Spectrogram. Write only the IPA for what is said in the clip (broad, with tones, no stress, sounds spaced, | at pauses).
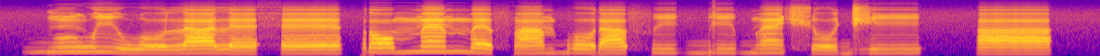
ɡ͡b ũ˦ w i˦˨ w o˨ l a˧ l ɛ˨ h ɛ˧ | ɾ ɔ˧ m ɛ̃˦ m ɛ˦˨ f ã˨˦ b o˦˨ ɾ a˨˦ f i˧ ɡ͡b i˧ b ɛ̃˦ ʃ o˧ d͡ʒ i˦ | a˨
